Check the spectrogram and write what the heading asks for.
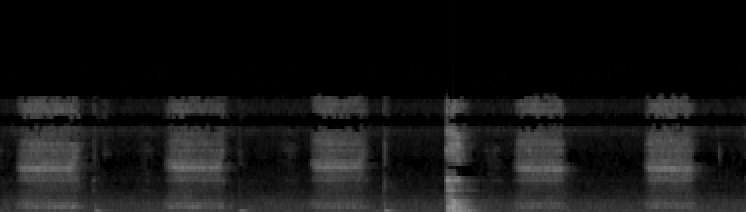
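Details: Pansystolic murmur (mitral regurgitation), vocal imitation.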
